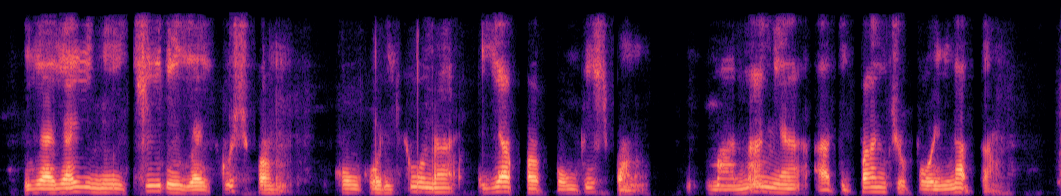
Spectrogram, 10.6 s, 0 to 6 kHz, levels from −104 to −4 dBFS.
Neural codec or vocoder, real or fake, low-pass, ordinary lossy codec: codec, 44.1 kHz, 2.6 kbps, SNAC; fake; 5.4 kHz; AAC, 48 kbps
